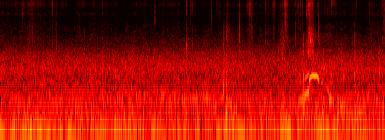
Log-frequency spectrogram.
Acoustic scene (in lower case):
residential area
